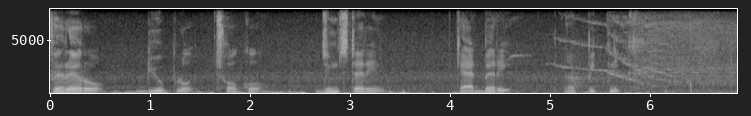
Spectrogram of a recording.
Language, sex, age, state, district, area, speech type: Telugu, male, 18-30, Telangana, Nagarkurnool, rural, spontaneous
